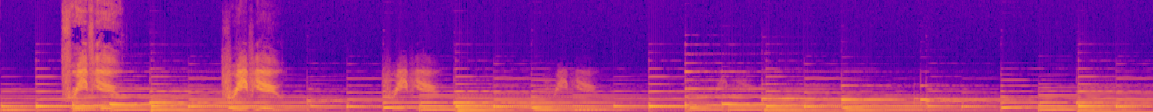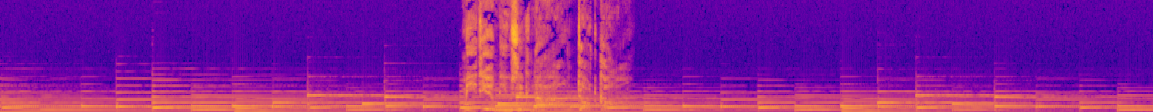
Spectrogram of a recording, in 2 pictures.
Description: soft surrender loop

